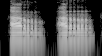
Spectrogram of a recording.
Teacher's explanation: sukun yang pertama getaran pada tepi lidah bahagian depan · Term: getaran ra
